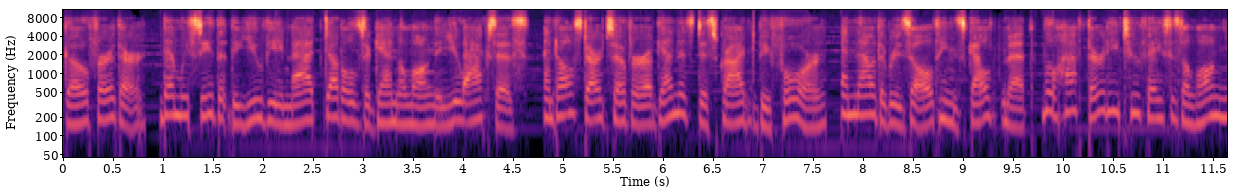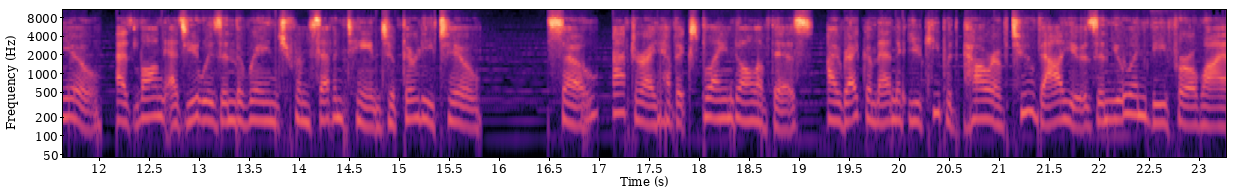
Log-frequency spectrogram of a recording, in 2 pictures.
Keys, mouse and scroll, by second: 1.4-23.1 drag, 23.2 click.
